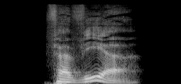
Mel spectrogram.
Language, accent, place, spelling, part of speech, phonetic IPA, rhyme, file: German, Germany, Berlin, verwehr, verb, [fɛɐ̯ˈveːɐ̯], -eːɐ̯, De-verwehr.ogg
- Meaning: 1. singular imperative of verwehren 2. first-person singular present of verwehren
